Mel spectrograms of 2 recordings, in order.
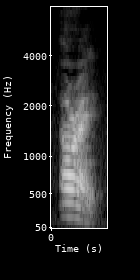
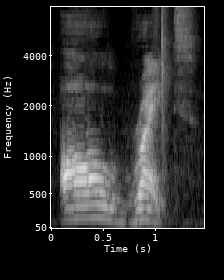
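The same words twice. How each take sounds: First: The L sound is dropped into the R. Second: The L sound is clearly pronounced.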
